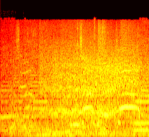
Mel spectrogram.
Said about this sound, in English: Despite braking hard, the logging truck smashes through the caravan and slides side on along the highway on a collision course with the stranded plane.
